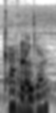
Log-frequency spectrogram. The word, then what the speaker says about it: Карнеги: Вот э, Дейло Карнеги, по-моему, правильно ударение Карнеги,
